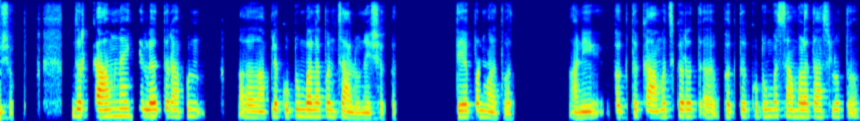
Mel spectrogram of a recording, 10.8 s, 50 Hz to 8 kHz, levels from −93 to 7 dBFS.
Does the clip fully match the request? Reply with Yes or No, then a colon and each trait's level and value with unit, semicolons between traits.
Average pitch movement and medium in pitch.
No: narrow, 2.3 semitones; medium, 165 Hz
